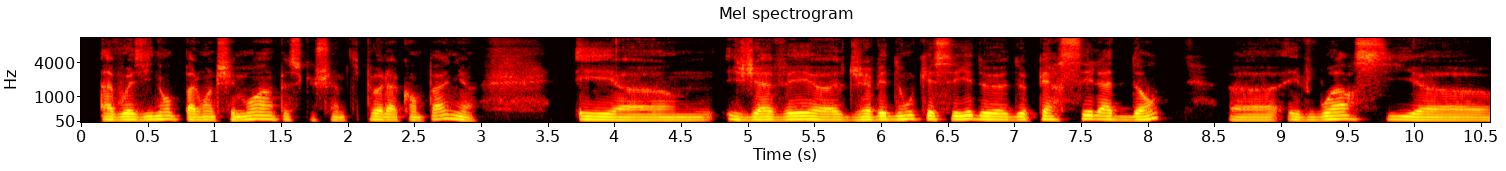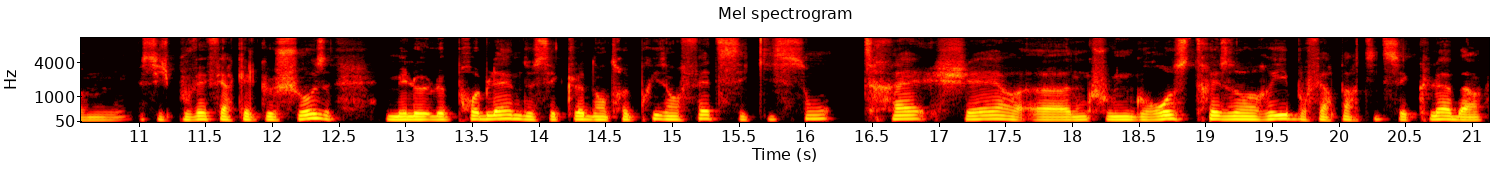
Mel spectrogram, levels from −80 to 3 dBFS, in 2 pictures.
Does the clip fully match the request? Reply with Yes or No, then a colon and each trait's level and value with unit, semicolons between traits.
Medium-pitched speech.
No: low, 115 Hz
